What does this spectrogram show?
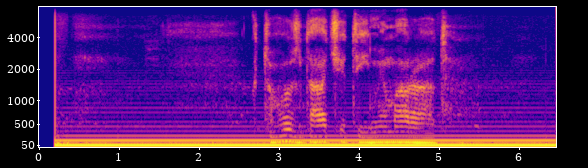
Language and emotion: Russian, neutral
